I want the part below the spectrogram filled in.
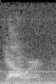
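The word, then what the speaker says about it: gaur: In that huge pasture, we'll be on the lookout for some very large cow-like animals known as the gower. And that's spelled G A U R in case you were curious.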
